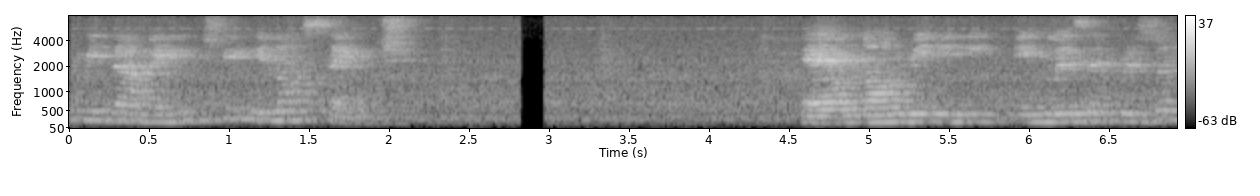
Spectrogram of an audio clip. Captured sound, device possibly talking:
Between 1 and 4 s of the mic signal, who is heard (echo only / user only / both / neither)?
user only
